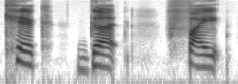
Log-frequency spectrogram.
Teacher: where you stop the air completely and then it explodes out. They're punchy. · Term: plosives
